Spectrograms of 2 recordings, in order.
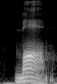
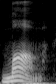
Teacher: So here we have the ah sound again, mom. This is the American English pronunciation.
